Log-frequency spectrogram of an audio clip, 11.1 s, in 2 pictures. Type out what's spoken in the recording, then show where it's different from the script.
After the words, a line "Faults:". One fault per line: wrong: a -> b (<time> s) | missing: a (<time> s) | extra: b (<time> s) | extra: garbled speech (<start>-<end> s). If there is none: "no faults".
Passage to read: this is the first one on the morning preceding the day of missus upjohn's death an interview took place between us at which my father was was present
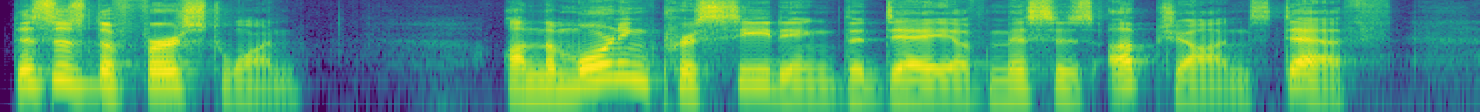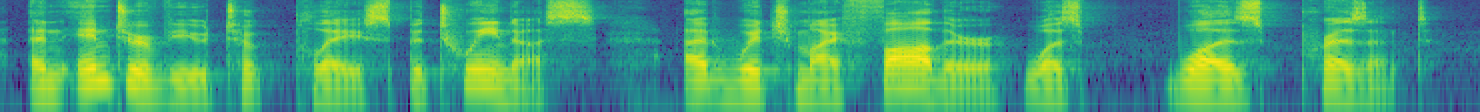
this is the first one on the morning preceding the day of missus upjohn's death an interview took place between us at which my father was was present
Faults:
no faults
